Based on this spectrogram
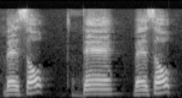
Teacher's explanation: انا كده لساني في مكان واحد، ما اقولش بسطت كده انتقل من الطاء للتاء. انا عايزه تاءين بس التاء الاولى مفخمه · Term: ادغام ناقص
